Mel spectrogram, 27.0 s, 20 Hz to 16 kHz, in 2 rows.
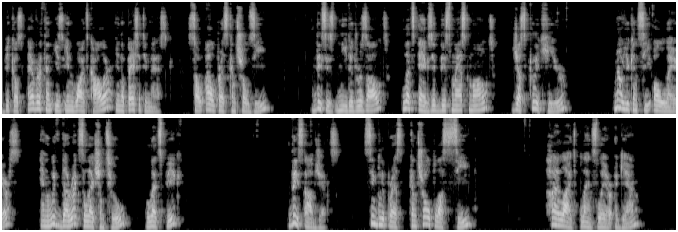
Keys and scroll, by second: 4.1 ctrl+z, 15.7 a, 22.6 ctrl+c.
